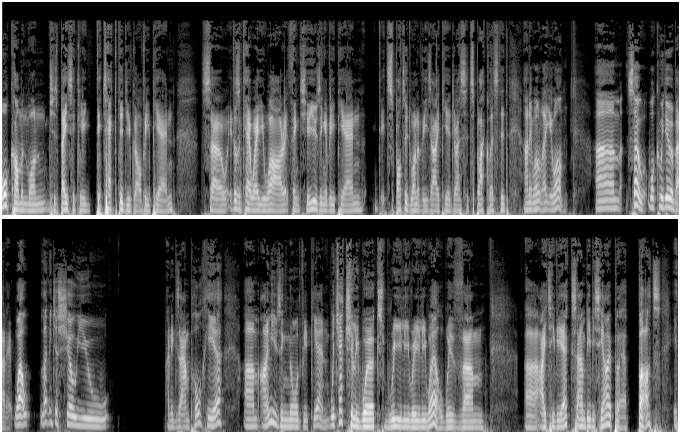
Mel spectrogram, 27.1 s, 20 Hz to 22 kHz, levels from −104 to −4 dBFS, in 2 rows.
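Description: Damaged data in a compressed stream corrupts a short run of bytes near the start, so the decoder misreads those frames, loses sync and hunts for the next valid frame header. The audio breaks into a brief garbled blip from 0.93 to 0.97 s, about 40 ms long.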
